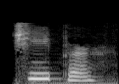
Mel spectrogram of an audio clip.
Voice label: "cheeper", English

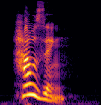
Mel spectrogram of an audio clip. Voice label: "housing", voice spelling

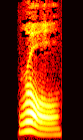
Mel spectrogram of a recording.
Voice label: "roll", English spelling

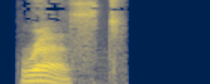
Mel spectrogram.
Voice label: "rest", English

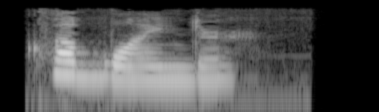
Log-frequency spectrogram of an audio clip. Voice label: "club winder", English

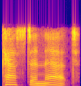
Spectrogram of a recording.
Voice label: "castanet", English

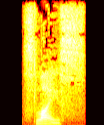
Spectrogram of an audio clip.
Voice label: "slice", voice, spelling

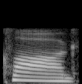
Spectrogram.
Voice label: "clog", English

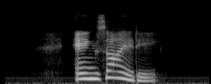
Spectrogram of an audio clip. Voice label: "anxiety", spelling

